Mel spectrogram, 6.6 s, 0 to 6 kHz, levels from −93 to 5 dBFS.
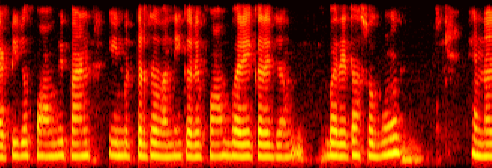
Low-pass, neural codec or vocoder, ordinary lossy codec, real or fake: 5.4 kHz; vocoder, 22.05 kHz, 80 mel bands, HiFi-GAN; none; fake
